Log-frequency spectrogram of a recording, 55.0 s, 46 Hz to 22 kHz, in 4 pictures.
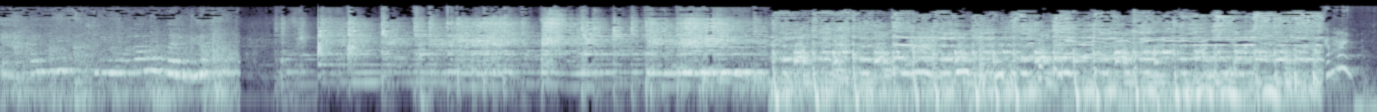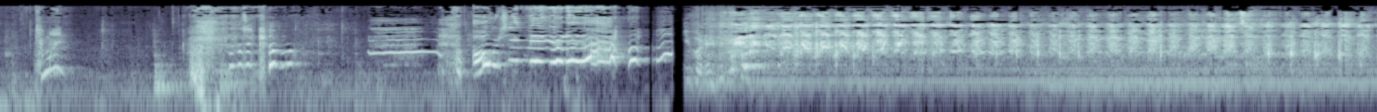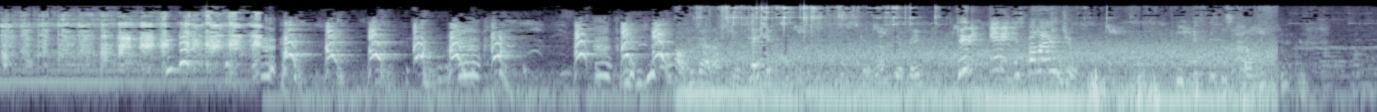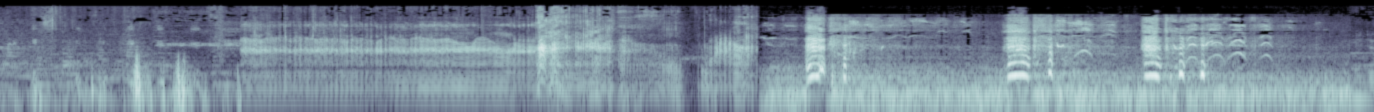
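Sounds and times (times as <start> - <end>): dogs growling and yelping: 22.4 - 37.0, 40.6 - 49.9.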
